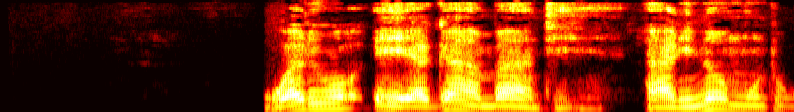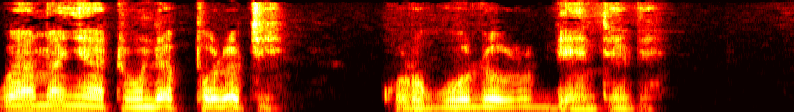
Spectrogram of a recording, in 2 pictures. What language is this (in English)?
Ganda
